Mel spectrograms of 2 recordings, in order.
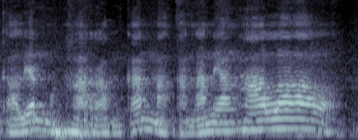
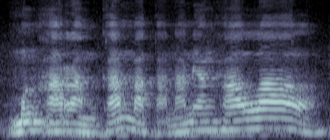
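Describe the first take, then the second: First: Said in the usual way. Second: "Mengharamkan makanan yang halal" repeated slowly, each word weighed, falling hard on "halal"; slowed, deliberate restatement landing on "halal"; slow emphatic repeat. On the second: Shown as a demonstration. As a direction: drive the point home, slower the second time.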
